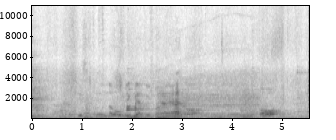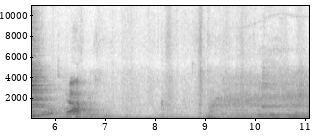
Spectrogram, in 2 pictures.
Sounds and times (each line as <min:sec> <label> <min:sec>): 0:00.0 mechanics talking 0:07.3
0:09.0 mechanics talking 0:11.0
